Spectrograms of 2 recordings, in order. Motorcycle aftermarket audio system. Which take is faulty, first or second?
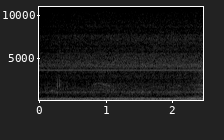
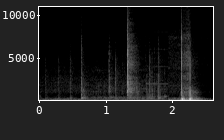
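second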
